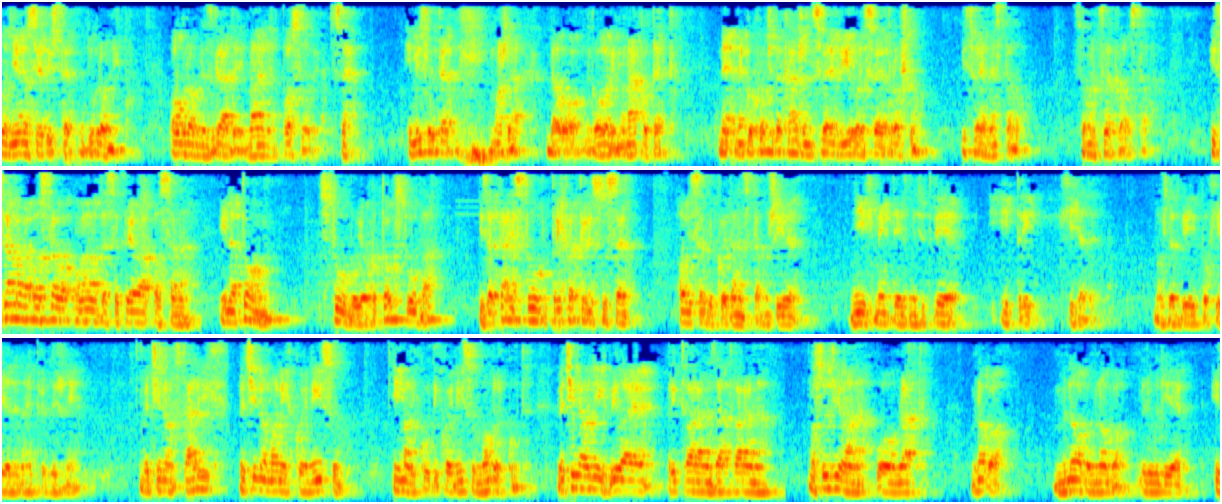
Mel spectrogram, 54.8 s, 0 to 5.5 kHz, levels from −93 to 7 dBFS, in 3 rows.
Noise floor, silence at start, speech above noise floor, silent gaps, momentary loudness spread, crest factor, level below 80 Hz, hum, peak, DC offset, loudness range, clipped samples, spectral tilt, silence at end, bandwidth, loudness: -42 dBFS; 0 s; 28 dB; none; 13 LU; 14 dB; -44 dBFS; none; 0 dBFS; under 0.1%; 4 LU; under 0.1%; -7 dB/octave; 0 s; 5.4 kHz; -14 LUFS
